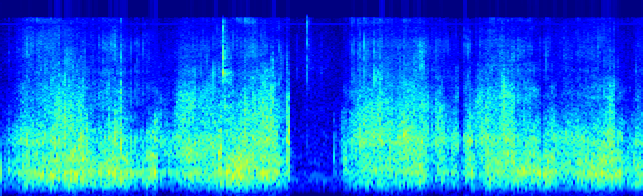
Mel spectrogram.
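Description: Metal fingerpicks on both hands tap and scratch the surface of a black foam microphone windscreen. The result is a dense, continuous scratchy rustle with a mid-range body and some brighter crackle. It stops for about half a second near the middle, then resumes just as busily.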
